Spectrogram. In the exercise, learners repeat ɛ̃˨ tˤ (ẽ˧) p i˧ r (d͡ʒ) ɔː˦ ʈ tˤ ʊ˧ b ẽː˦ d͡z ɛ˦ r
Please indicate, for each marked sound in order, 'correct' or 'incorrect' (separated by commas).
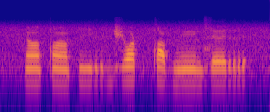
correct, correct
